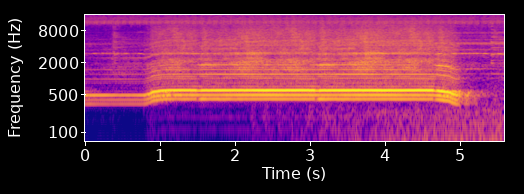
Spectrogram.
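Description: A steam locomotive whistle in the Railroader video game blows one long, loud, steady chord for a road crossing, starting abruptly and cutting off after about four seconds with faint rumble around it.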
